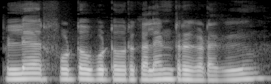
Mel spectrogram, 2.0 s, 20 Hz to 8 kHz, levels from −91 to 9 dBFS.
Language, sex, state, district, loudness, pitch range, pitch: Tamil, male, Tamil Nadu, Kanyakumari, -15 LUFS, 135-145 Hz, 140 Hz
